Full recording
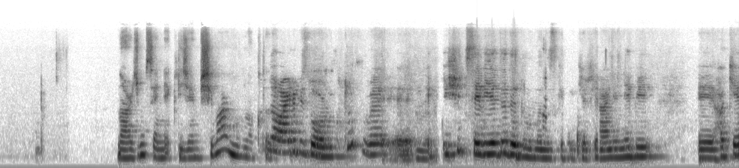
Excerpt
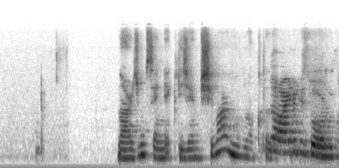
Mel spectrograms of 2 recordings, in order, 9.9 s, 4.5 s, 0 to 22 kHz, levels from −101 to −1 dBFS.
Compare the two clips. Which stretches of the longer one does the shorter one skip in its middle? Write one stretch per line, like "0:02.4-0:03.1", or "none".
none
